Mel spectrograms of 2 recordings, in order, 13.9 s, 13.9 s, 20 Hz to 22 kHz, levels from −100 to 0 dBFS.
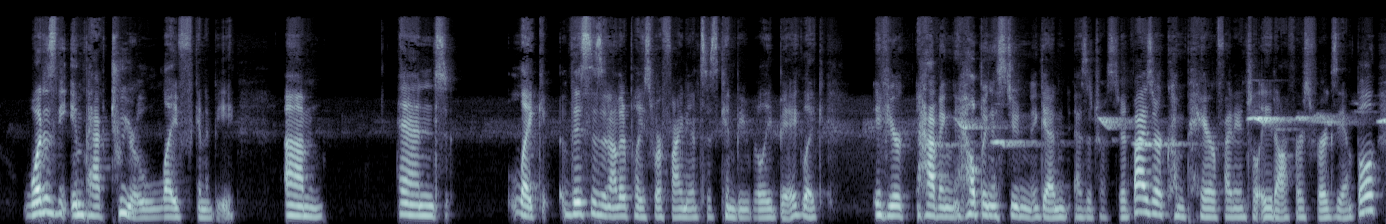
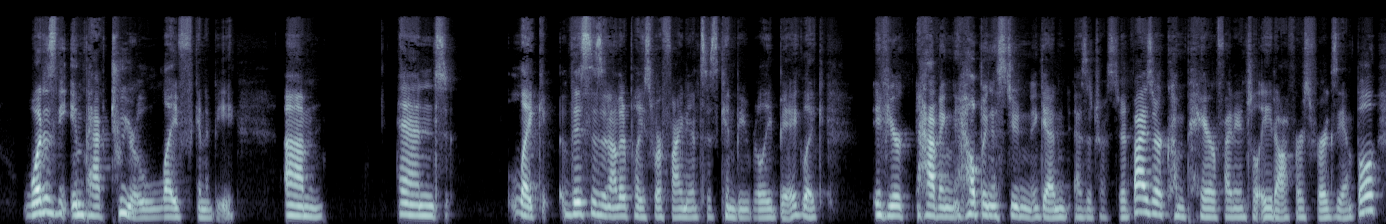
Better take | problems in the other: second | animal sounds; loud; throughout; 5 dB below the speech

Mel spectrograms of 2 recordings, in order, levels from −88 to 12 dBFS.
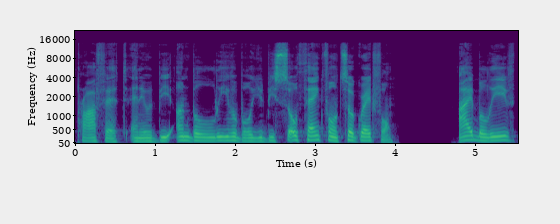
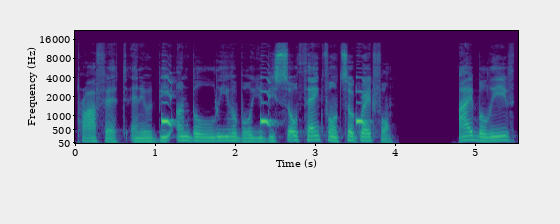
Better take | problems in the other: first | doorbell; loud; from 1 to 3.5 s; peak 5 dB above the speech

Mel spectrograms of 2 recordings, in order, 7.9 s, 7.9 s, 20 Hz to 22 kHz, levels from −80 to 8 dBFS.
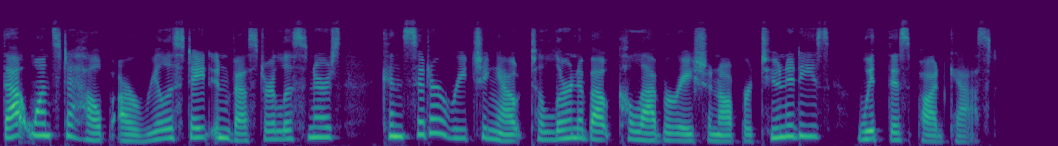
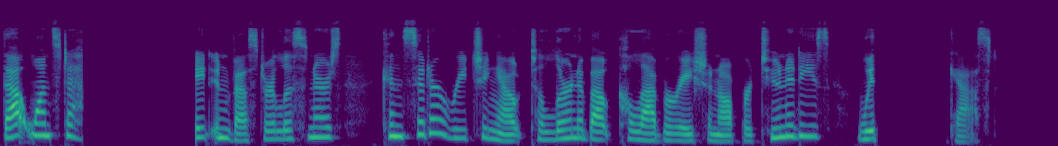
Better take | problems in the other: first | audio cutting out; at 0.5 s for 1 s and at 6.5 s for 0.5 s

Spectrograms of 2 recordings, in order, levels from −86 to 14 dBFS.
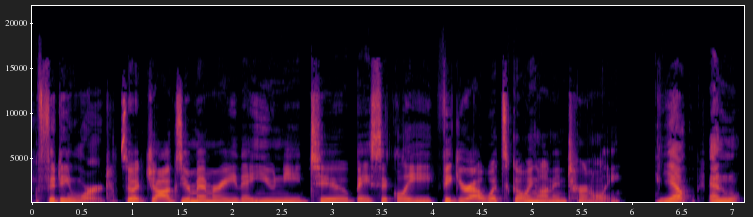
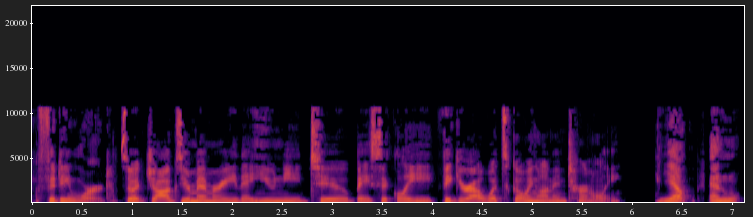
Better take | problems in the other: first | garbled, watery; slightly; nothing above 10.5 kHz

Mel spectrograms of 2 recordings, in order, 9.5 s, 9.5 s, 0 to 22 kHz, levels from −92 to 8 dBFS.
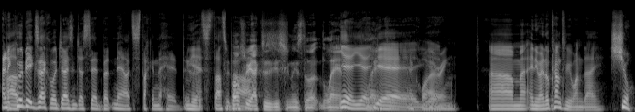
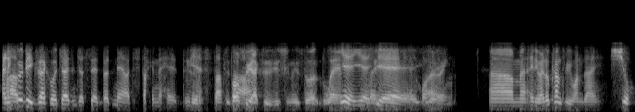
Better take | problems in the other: first | phone-call audio

